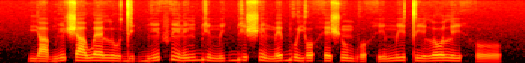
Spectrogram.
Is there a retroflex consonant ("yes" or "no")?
no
